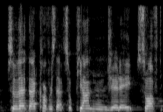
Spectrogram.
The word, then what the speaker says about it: piangere: Piangere. So again, piangere, to cry. Piangere. So the accent is on the a, and the a is closed. Piangere. Now, ge is j.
